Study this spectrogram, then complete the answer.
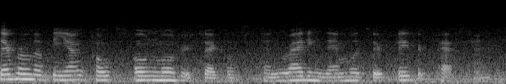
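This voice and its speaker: The speaker keeps a moderate pace and fairly even intonation against noticeable background noise. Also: woman, medium pitch for a woman. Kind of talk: oral history interview recollection. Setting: recorded interview.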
